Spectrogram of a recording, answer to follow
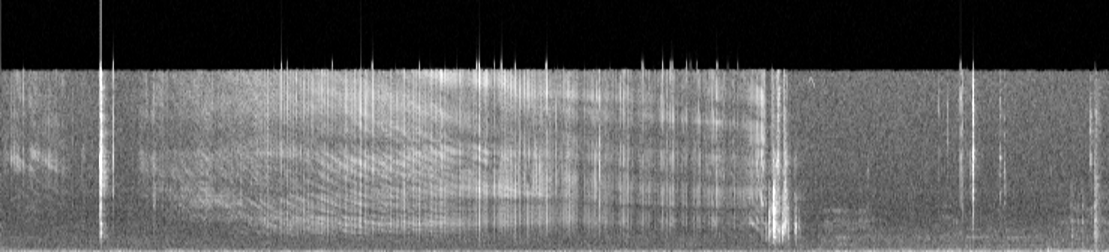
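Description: Clear plastic protective film being peeled off a new smartphone: a sharp click about a second in, then a long hissing, crackling peel lasting several seconds, ending with a short crackle as the film comes free.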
